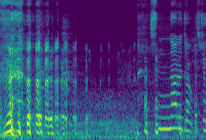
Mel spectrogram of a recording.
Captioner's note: group laughing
